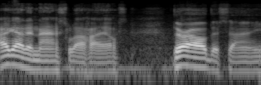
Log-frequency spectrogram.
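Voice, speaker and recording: With a Southern US accent, the speaker talks at a moderate pace with ordinary pitch variation. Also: man. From Alabama, US South. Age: 50s. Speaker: livestreamer. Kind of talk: casual live-stream walk commentary. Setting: outdoors, walking in a neighborhood. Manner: casual, chatty.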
